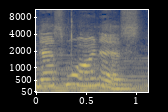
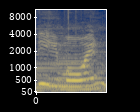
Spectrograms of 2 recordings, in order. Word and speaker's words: Des Moines: Now you may hear the locals call it Des Moines. They're a religious bunch, and since S is the first letter of Satan's name, they consider it to be cursed and don't pronounce it.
